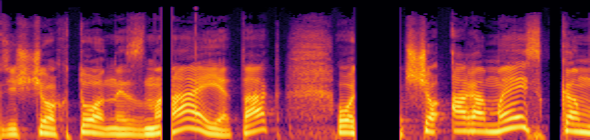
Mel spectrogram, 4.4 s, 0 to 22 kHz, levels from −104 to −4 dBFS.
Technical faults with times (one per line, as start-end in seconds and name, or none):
1.19-1.28 block of digital silence
2.65-2.99 block of digital silence
4.10-4.18 block of digital silence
